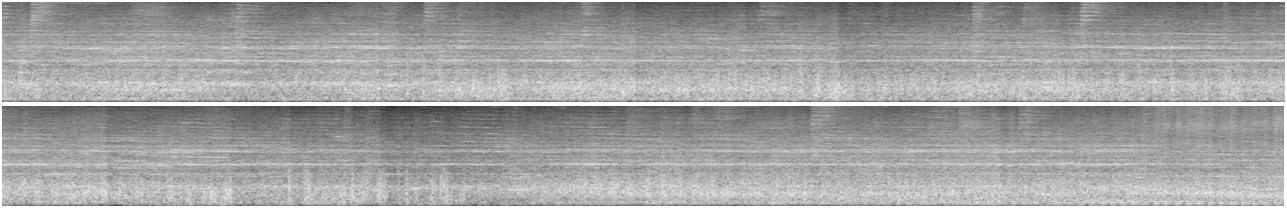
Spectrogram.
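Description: Freight cars rolling past close by: loud, steady steel-wheel rumble on the rails with a high, wavering squeal from the wheels and repeated sharp clicks as the wheel sets go by.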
